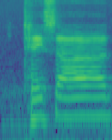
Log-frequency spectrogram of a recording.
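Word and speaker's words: Taissa: Uh Tessa Tessa Figa.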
